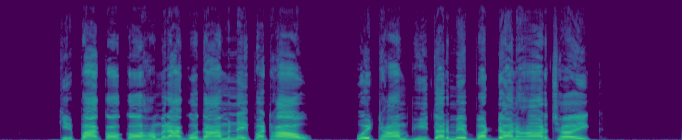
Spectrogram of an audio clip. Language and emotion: Maithili, fearful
